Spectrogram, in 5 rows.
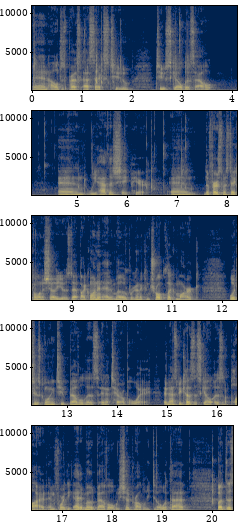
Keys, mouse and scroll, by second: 0.0 x, 0.9 KP_2, 1.2 KP_Enter, 1.6 KP_1, 2.8 s, 3.0 z, 4.2 click, 4.5 middle click, 6.0 scroll up 1, 6.2 Tab, 6.5 shift+middle click, 6.7 scroll up 1, 7.0 2, 7.5 click, 8.1 q, 9.9 ctrl+click, 10.9-13.9 scroll up 6, 13.9 scroll up 1, 19.5 right click.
